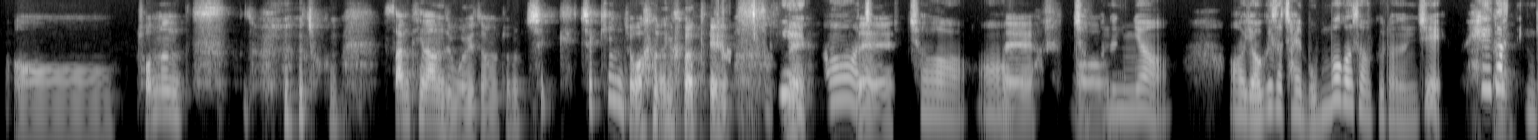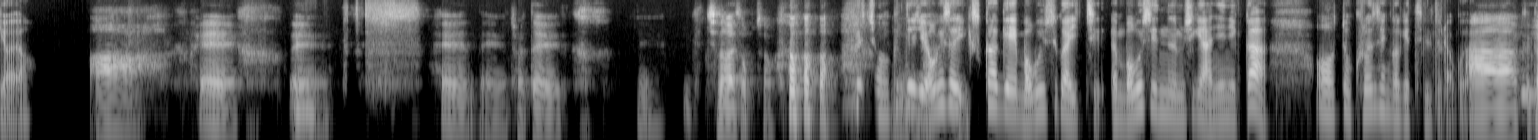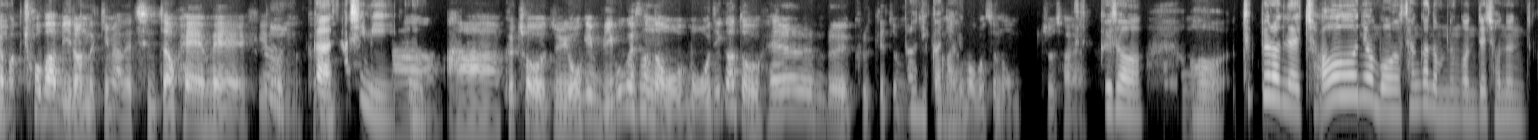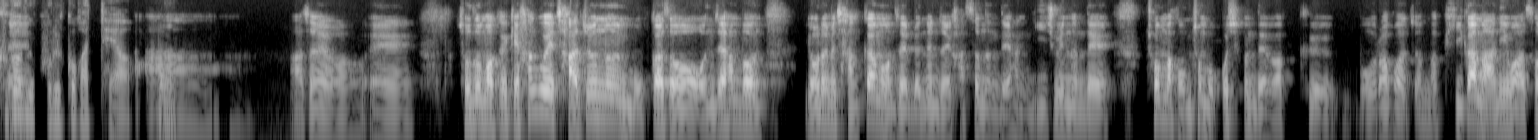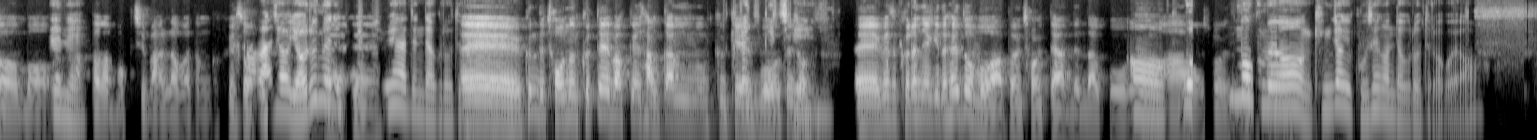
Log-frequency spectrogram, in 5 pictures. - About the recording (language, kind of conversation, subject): Korean, unstructured, 특별한 날에는 어떤 음식을 즐겨 드시나요?
- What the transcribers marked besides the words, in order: laugh; laughing while speaking: "조금"; laughing while speaking: "좋아하는 것 같아요"; other noise; other background noise; laugh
